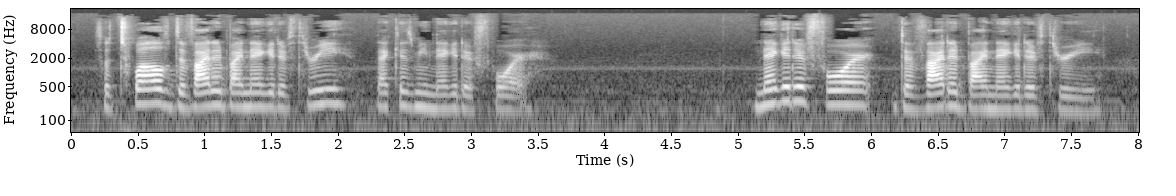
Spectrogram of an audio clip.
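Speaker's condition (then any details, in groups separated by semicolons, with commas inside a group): No condition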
